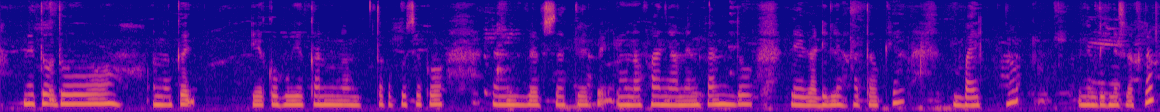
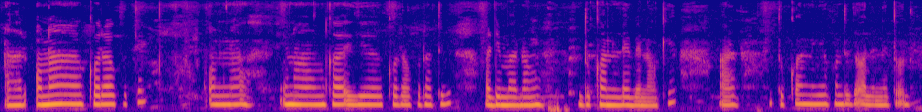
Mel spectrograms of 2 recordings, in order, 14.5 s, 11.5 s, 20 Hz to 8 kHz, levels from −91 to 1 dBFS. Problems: background sounds at intervals, continuous background conversations, low volume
